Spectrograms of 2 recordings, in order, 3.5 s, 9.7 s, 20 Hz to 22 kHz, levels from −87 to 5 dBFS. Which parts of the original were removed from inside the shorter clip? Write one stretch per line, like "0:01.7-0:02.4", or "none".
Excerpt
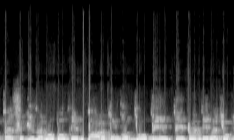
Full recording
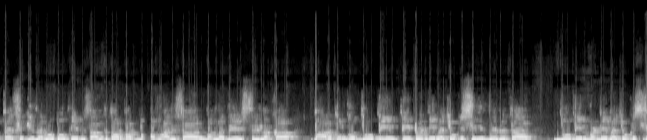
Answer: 0:01.3-0:04.7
